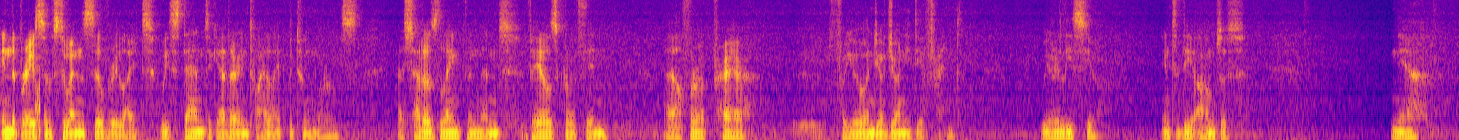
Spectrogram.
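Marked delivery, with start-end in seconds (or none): 1.1-17.7 hushed, quiet, half-whispered delivery. Narrating a scene where he strokes the closest Drow's brow: half-whispering a prayer. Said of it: "and just whispers like".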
